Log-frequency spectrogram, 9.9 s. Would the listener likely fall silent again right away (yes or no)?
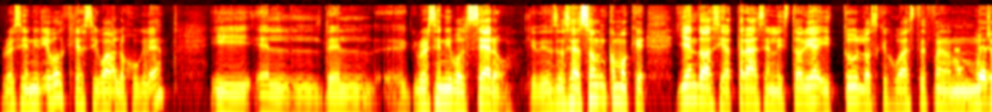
no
